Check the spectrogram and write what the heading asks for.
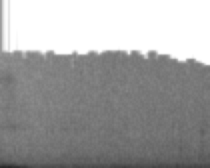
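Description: A steady, even hiss of noise through the sound system, after a low rumble that dies away in the first moment.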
